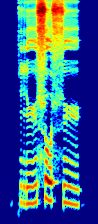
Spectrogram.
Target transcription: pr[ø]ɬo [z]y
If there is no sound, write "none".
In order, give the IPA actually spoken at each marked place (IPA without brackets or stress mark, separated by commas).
y, ɬ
